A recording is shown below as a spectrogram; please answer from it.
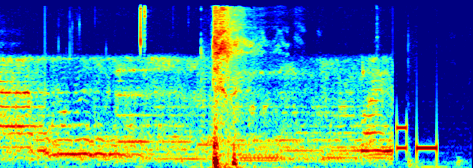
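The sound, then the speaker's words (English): A telephone call is hung up. Narrow, phone-line talk stops abruptly and is followed by two short electronic beeps. “All right, I guess I can hang up. I'm not going to get Robin back on the phone.”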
